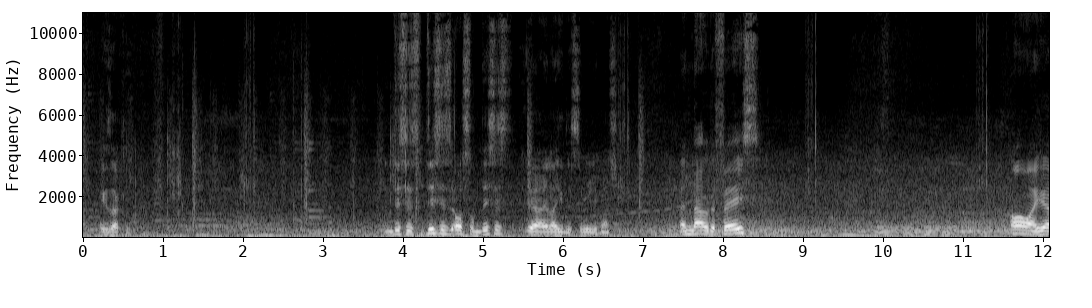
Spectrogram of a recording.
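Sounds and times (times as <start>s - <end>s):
city background rumble: 0.0s - 12.0s.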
